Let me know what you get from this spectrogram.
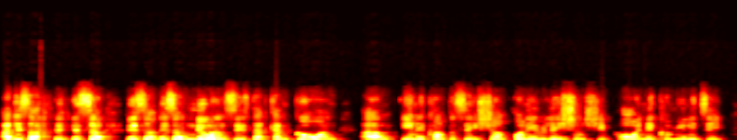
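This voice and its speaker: A man recounting experience on a discussion panel in careful, measured, halting phrases. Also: on the high side, animated, dark tone, dull audio. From Nigeria. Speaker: church leader on a panel.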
